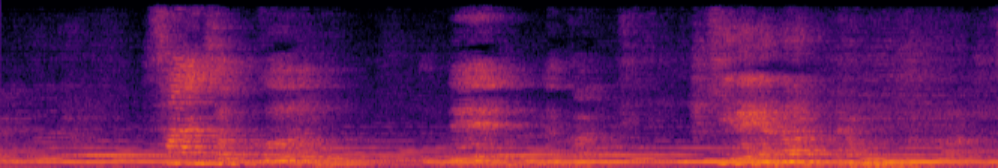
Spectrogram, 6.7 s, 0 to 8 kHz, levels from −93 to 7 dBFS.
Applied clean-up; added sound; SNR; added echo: none; none; none; reverberation time 1.3 s.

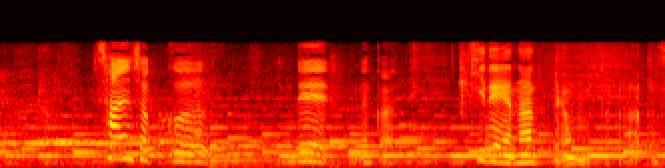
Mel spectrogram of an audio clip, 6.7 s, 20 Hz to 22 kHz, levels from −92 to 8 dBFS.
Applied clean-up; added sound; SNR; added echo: none; none; none; none.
